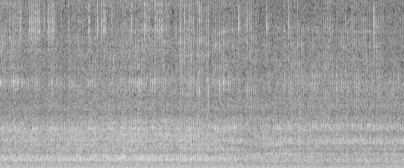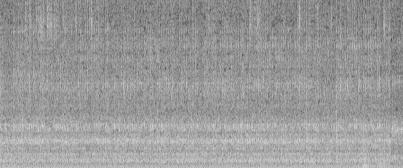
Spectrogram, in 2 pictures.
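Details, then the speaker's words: Car that sat a long time with nasty, overdue oil and crank/cam correlation codes, at idle: faint, uneven metallic rattle; a stretched timing chain is suspected, not confirmed. "I got a funny feeling. This thing's got timing chain issues. Question is, why was the car sitting so long? Yeah. That's chain issues, you hear it?"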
